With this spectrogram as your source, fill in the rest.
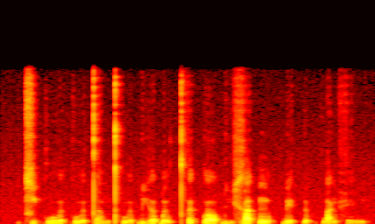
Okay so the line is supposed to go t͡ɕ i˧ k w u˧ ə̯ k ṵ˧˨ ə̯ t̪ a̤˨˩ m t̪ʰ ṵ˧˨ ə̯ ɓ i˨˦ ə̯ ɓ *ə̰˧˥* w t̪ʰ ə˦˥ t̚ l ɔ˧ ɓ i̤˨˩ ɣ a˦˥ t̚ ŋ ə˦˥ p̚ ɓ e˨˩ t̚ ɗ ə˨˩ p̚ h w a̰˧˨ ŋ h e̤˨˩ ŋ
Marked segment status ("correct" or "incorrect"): correct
